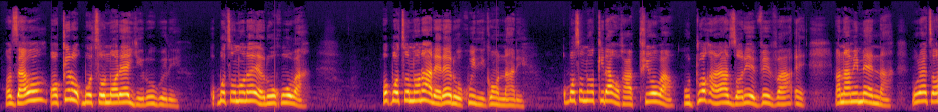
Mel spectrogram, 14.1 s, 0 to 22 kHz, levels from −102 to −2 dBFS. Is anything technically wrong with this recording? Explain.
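Yes. Four sharp clicks interrupt the speech, at 0.76 s, 4.12 s, 7.44 s just after "okpotso norarerero khuwiri", and 9.63 s. Each is a single tick with a thin vertical line across the spectrum. The likely cause is dropped samples. A tiny stretch of the stream, a fraction of a millisecond, goes missing. The waveform then jumps straight to a later value. That step makes the click. Nothing audible is lost.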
